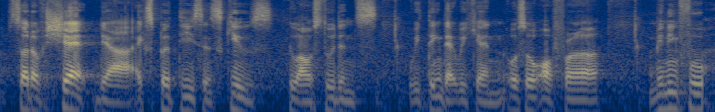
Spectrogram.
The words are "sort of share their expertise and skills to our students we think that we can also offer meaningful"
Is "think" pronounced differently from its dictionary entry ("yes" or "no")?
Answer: yes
